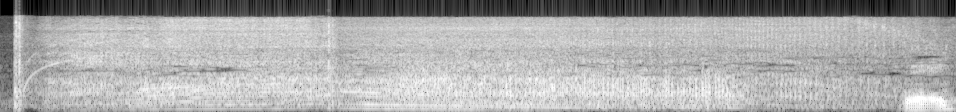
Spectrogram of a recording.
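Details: VW pickup, Napa original starter tested out of the truck on jumper cables: sharp whir spinning up fast and winding down smoothly when power is cut, no grinding or dragging; starter spins strongly.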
